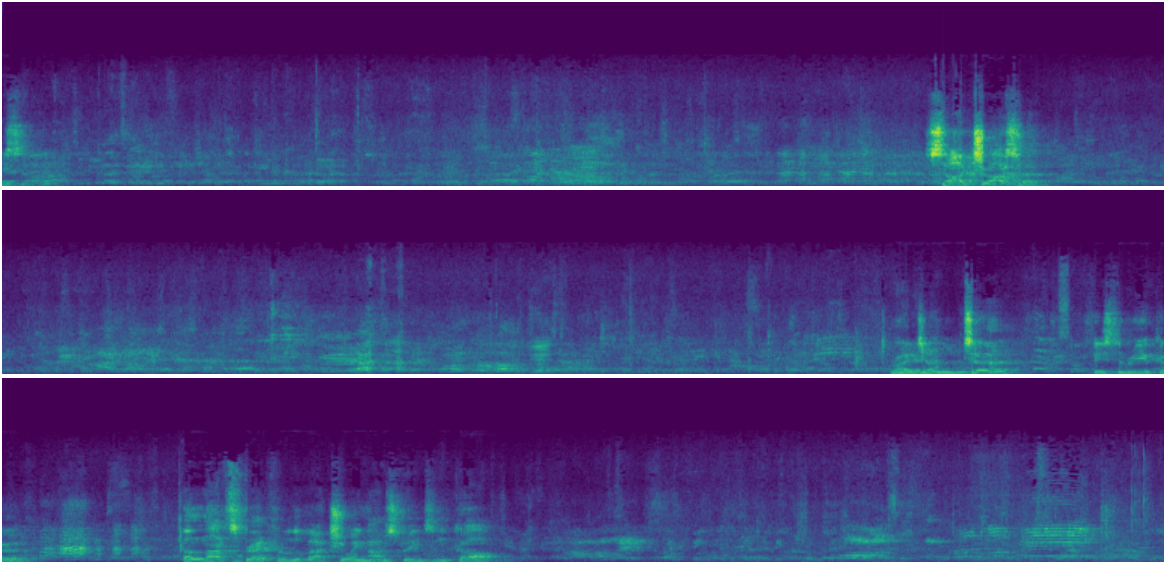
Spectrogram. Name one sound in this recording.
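A crowd murmurs and calls out in a large hall.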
